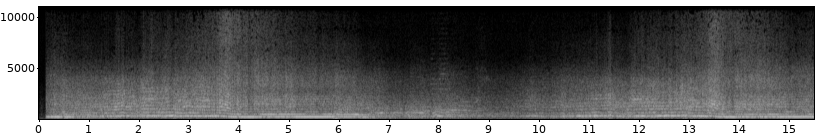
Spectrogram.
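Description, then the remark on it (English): Race cars at the Honda Grand Prix of St. Petersburg roar past on a street circuit running through a neighborhood, heard from a back door, their high engine whine sustained and loud, pitch rising and falling as cars sweep by, easing briefly mid-clip before surging again. No voices. “Our own Kevin Godby had a little bit of racing going on around his neck of the woods, and this is kind of what it sounded like from his back door.”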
